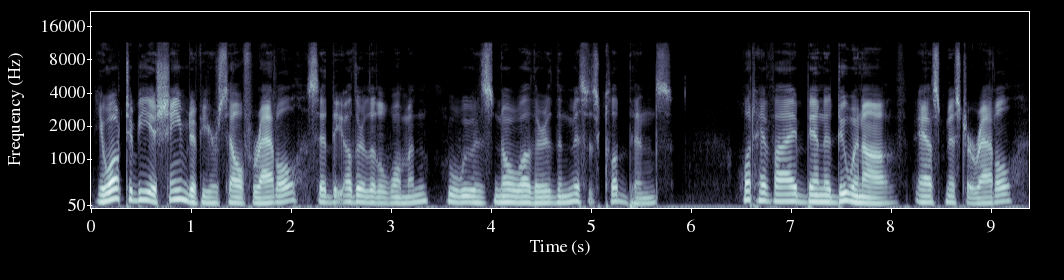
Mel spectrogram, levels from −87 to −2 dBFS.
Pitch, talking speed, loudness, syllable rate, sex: 130 Hz, 190 wpm, -19 LUFS, 5.0 syllables/s, male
